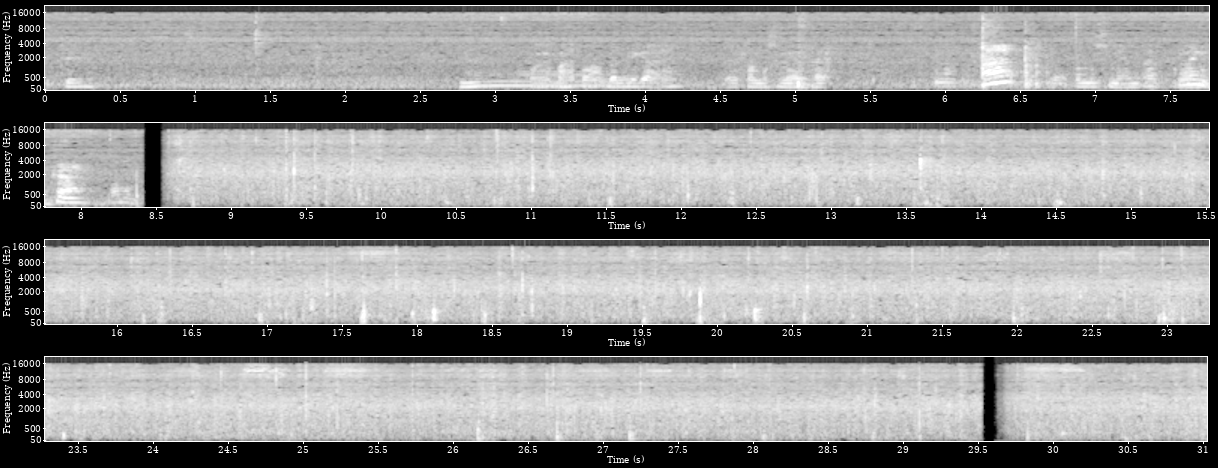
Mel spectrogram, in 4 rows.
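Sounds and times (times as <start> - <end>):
rain falling: 8.6 - 31.0.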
